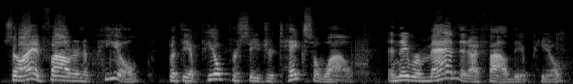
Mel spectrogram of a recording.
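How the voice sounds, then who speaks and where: A middle-aged man as an interview guest, recounting his experiences in an unhurried, reflective way with frequent ums and restarts. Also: a little high, sing-song, sharp tone, husky. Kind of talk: personal storytelling in conversation.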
